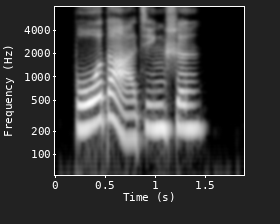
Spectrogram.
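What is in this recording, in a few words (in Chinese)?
"博大精深", Chinese; HSK6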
